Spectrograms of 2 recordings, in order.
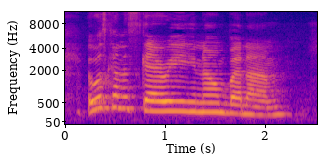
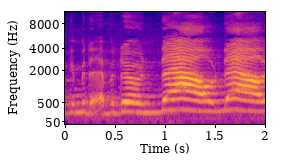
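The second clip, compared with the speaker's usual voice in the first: imitated labor-pain insistence, getting louder; desperate demand; 8 dB louder than usual. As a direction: demand building to a loud yell. Retold desperate demand during contractions.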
